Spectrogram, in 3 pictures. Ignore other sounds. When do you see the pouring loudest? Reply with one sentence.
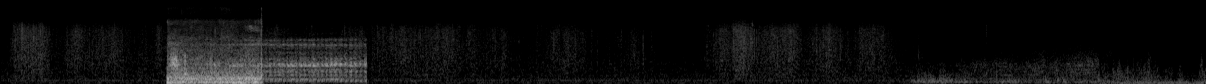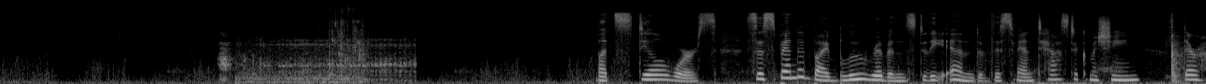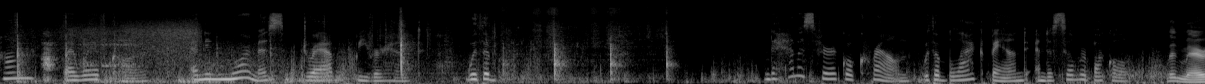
The loudest moment of the pouring is at 2 seconds.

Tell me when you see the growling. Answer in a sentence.
The growling can be heard from 1.6 to 3.7 s, from 14.2 to 16.2 s and from 24.5 to 25.6 s.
